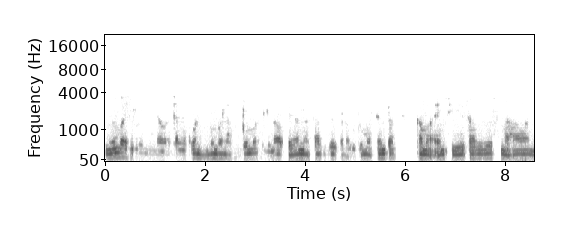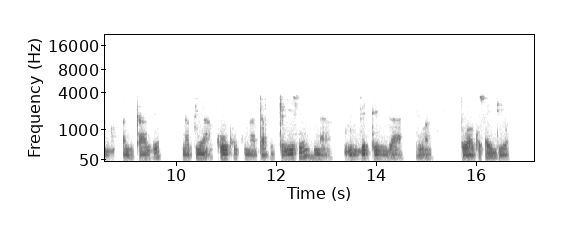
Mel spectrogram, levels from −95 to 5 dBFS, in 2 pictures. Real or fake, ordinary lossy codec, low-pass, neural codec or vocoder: real; Opus, 32 kbps; 3.6 kHz; none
